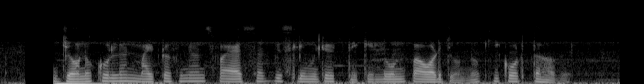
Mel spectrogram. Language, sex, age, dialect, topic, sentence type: Bengali, male, 18-24, Standard Colloquial, banking, question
